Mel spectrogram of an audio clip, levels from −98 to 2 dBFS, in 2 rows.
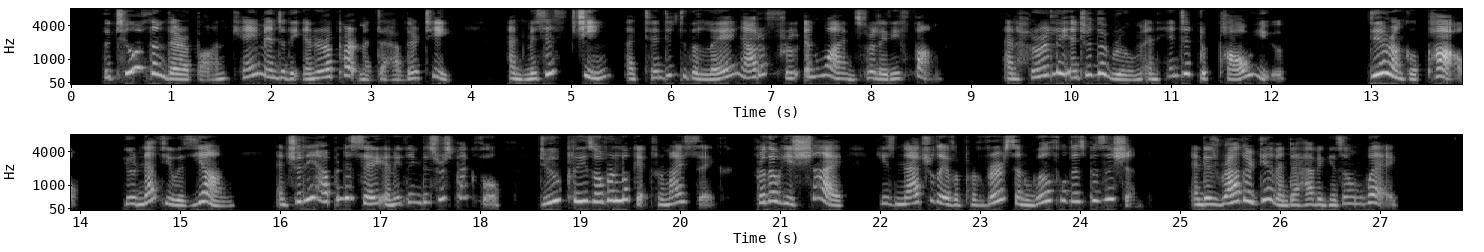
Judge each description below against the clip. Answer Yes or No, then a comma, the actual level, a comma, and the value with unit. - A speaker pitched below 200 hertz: No, very high, 275 Hz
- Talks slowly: No, average, 175 wpm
